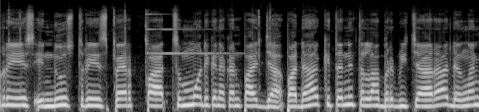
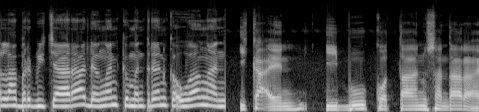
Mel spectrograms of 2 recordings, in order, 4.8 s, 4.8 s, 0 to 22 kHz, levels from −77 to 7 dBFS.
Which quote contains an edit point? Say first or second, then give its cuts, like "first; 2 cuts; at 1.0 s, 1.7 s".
second; 1 cut; at 2.3 s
